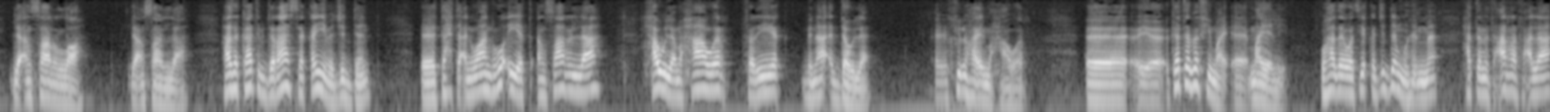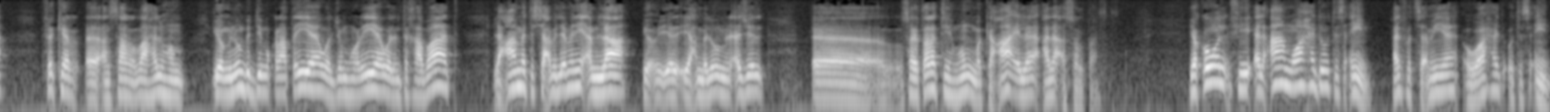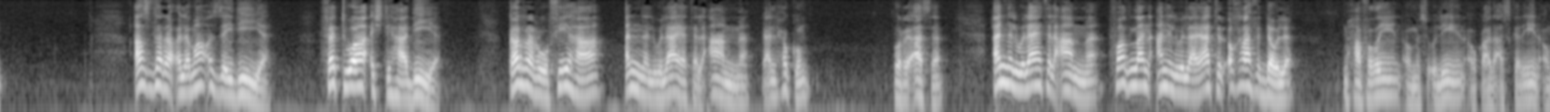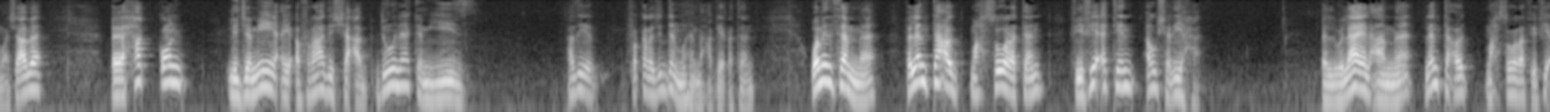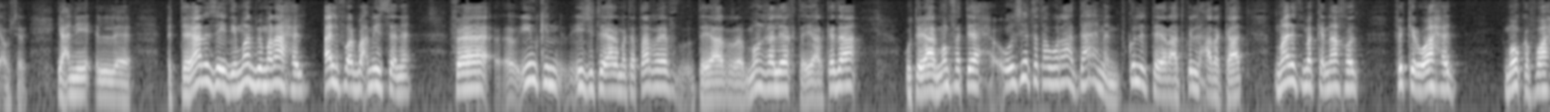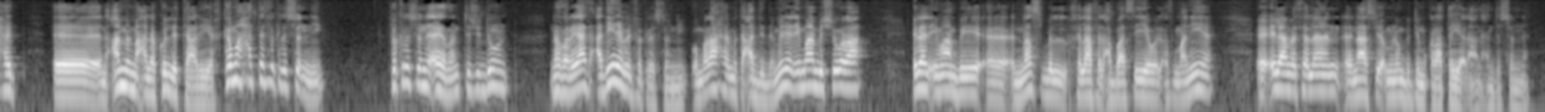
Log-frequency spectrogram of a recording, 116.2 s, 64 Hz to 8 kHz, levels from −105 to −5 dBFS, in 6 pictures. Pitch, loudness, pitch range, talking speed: 150 Hz, -22 LUFS, 120-185 Hz, 95 wpm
